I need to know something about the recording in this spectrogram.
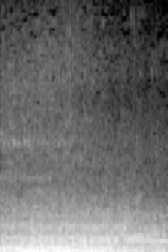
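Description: Road traffic noise with a steady low engine hum.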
